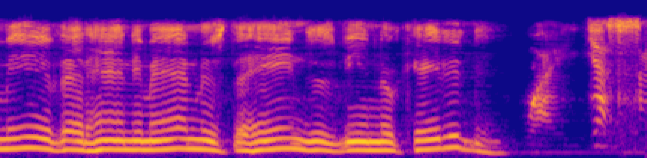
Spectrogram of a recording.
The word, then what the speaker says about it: Haines: Haines. H A I N E S. Ah. Oh, Haines. Well, there was a fellow named Hines used to fish out here. no, not Hines, Haines.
